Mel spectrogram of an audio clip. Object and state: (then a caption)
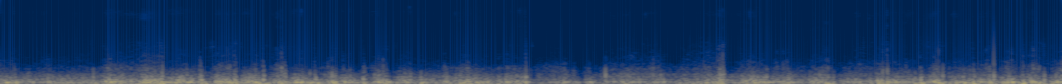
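Silicone grid mat scratched and tapped with nails. Long nails on both hands scratch and tap a small, flat purple silicone lattice mat. The result is a dense, steady stream of short, dull, low-pitched taps and rubbing scratches with almost no brightness. There is a brief softer dip just past the midpoint.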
